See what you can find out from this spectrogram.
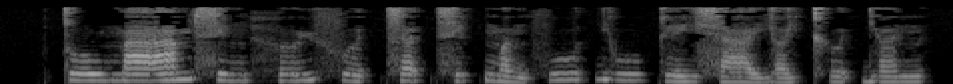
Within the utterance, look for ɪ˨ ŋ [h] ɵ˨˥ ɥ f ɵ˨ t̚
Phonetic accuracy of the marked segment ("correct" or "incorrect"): correct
